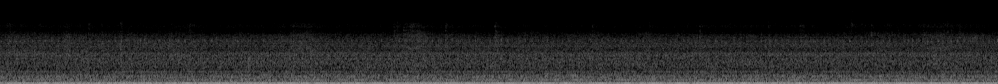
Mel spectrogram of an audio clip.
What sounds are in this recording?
engine of unclear size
